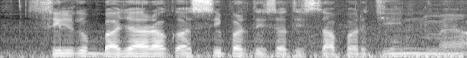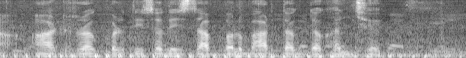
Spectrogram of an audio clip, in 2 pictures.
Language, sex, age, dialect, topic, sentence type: Maithili, male, 25-30, Bajjika, agriculture, statement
